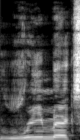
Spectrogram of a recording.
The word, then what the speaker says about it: R3MX: was pretty cool obviously the r3mx or the remix as it's properly pronounced I guess you could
